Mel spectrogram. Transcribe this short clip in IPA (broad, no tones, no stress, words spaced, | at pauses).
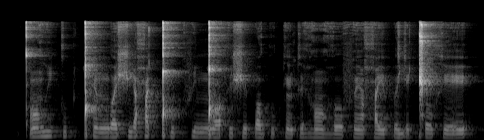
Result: kʼɔ̃vikukǃʰɛ̃ ŋʷa ʃiħɐ ǃʰukfi ŋ͡ǃɔhɨʃe pɔkʷɛkɛ̃kɘ ɦɔ̃ ɦo fɛ̃ ħepɘjeǁo xe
